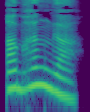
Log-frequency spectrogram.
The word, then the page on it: ಅಭಂಗ: abhaŋga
